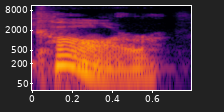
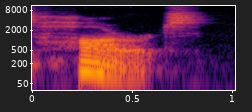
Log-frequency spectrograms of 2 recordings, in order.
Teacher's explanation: conventionally in American English, particularly middle-class American English, the R sound is foregrounded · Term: rhoticity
